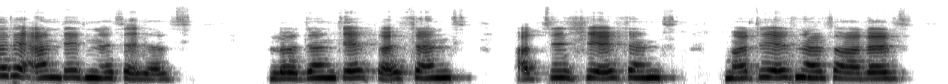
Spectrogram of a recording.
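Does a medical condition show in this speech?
Yes: muscular dystrophy; wheelchair user.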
